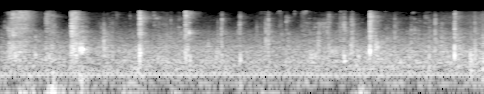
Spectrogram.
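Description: A person chewing a mouthful of jalapeño pizza: irregular wet mouth clicks and crunches of the crust, with a few sharper snaps.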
